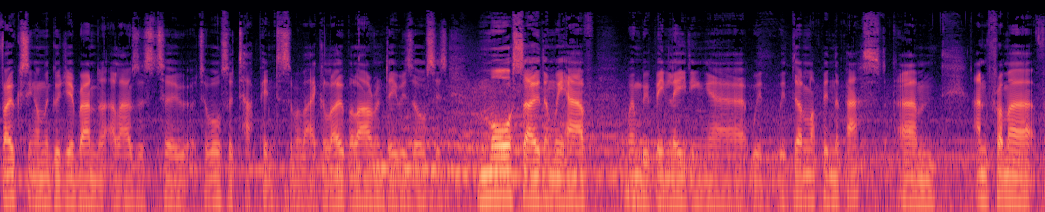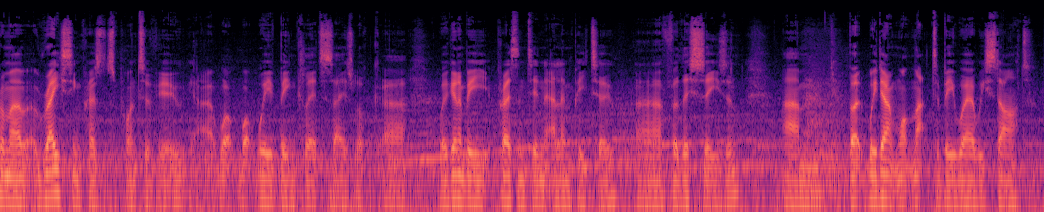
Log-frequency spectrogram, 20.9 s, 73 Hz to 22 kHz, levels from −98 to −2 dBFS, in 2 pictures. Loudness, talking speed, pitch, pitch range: -30 LUFS, 225 wpm, 90 Hz, 85-95 Hz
